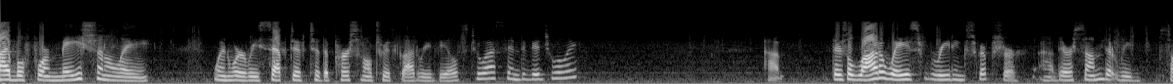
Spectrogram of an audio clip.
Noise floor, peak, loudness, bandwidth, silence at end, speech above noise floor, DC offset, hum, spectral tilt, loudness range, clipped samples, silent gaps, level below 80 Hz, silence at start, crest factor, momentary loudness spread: -44 dBFS; 0 dBFS; -17 LUFS; 7.8 kHz; 0 s; 28 dB; 2%; none; -4.5 dB/octave; 9 LU; under 0.1%; none; -48 dBFS; 0 s; 16 dB; 15 LU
